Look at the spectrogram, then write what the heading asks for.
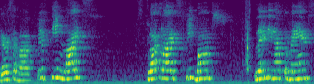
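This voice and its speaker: A woman speaks at a very slow pace in an American accent. Audible room echo and noticeable background noise surround her. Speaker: former county judge. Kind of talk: public comment at county meeting. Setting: county commissioners' court meeting. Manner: loud; forceful.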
